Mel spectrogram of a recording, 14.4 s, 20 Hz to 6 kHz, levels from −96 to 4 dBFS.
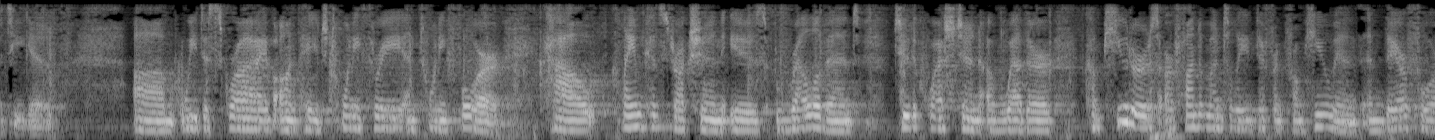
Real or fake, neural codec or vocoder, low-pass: fake; vocoder, 24 kHz, 100 mel bands, Vocos; 5.4 kHz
